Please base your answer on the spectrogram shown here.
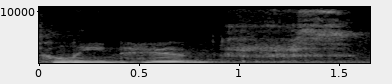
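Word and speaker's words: Helene Hanff: They're all the author's own letters, so it's Helene Hanks. Yep, that was how you pronounce that name.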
